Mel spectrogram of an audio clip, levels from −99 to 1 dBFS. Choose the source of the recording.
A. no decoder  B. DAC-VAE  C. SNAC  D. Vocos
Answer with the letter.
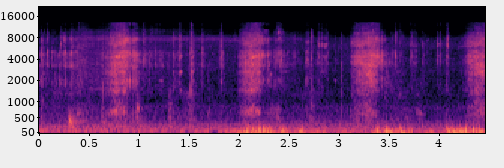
A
